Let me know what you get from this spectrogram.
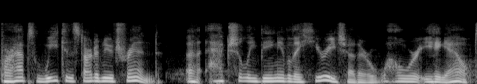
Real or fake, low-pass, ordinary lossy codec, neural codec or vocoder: fake; 7.2 kHz; AAC, 48 kbps; codec, 16 kHz, 1 kbps, X-Codec, HuBERT features, trained on LibriSpeech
